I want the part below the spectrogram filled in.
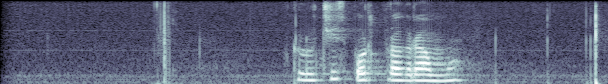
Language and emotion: Russian, neutral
